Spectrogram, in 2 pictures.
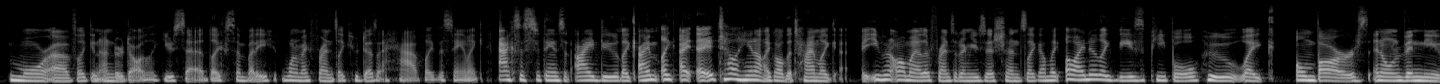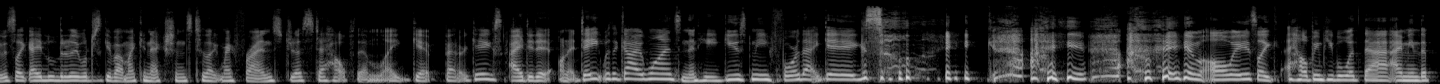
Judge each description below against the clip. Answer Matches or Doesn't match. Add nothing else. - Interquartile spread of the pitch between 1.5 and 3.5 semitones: Doesn't match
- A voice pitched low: Doesn't match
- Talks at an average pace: Doesn't match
